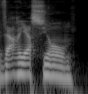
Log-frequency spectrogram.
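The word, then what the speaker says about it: Variations: This is a work called Prélude Recitatif et Variés... I'm saying this wrong, God. Prélude Recitatif et Variation.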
